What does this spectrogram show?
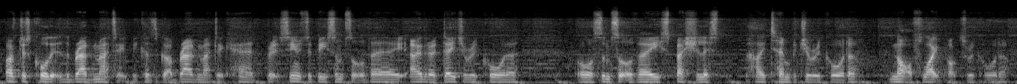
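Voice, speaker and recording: A man giving an informal, unscripted show-and-tell as a collector of old machines, in a halting, rambling way with frequent self-corrections. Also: mid-range voice, flat delivery, fairly bright tone, faint music behind. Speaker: collector showing vintage tape recorders.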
